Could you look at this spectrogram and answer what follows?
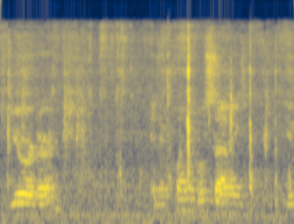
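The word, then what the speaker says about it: ureter: a pair of ERS remember the word is pronounced urer in a clinical setting you don't ever want to say you reader people may not say anything but they'll think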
